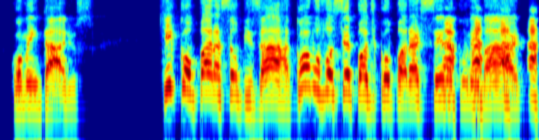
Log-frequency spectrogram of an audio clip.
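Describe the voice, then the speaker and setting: In a São Paulo accent, a man with a high pitch speaks at a moderate pace with lively intonation on a very clean recording with a silent background. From São Paulo, Brazil. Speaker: football podcast host. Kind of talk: casual discussion.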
